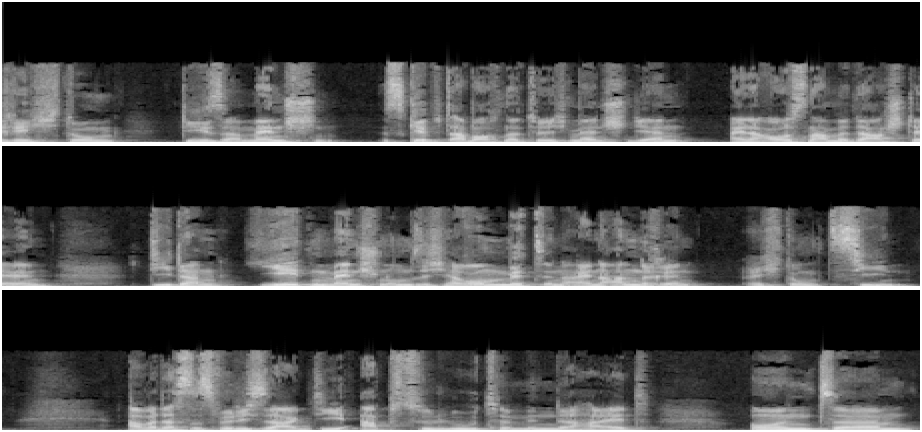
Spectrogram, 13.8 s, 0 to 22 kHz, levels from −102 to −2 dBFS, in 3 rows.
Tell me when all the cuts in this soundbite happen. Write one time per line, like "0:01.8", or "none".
0:10.7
